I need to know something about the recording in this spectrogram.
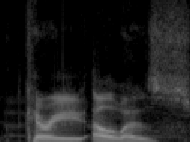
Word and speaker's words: Cary Elwes: talked about earlier in the show with a Cary Elwes that's how you pronounce his name yes absolutely that movie's hilarious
